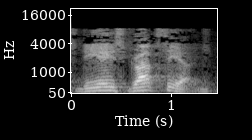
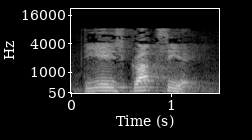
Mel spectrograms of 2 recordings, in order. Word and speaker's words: Dies Gratiae: How do we say that in Latin? Dies Gratiae. Yes, Dies Gratiae. G-R-A-T-I-A-E. Dies Gratiae.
